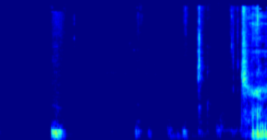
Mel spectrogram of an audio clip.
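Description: Scattered soft clicks and taps of people typing, Googling and texting on phones or keyboards sound irregularly, ending as a louder burst of noise comes in.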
